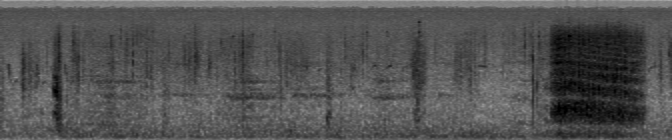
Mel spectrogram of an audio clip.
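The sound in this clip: A horse neighs in one loud, sustained whinny near the end as a wounded rider struggles to mount it. A few faint knocks and footfalls come before it.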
